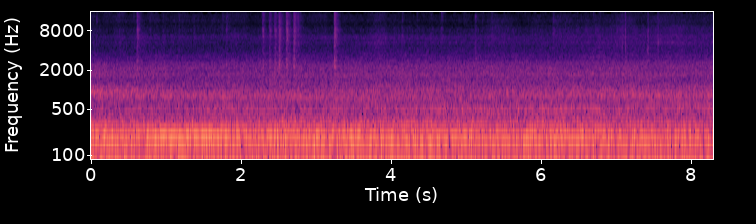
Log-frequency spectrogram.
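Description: Elizabeth line Class 345 electric train running through a tunnel, heard from inside the carriage: a loud, steady low rumble of wheels on rail, with a faint steady tone above it.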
